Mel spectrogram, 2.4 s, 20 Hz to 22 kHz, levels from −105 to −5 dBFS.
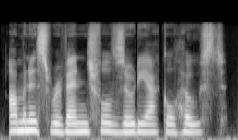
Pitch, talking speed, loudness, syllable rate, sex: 200 Hz, 100 wpm, -18 LUFS, 5.2 syllables/s, female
